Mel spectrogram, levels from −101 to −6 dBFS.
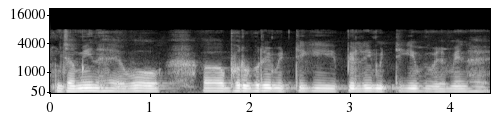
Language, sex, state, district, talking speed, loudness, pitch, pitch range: Hindi, male, Chhattisgarh, Kabirdham, 175 wpm, -16 LUFS, 120 Hz, 120-125 Hz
